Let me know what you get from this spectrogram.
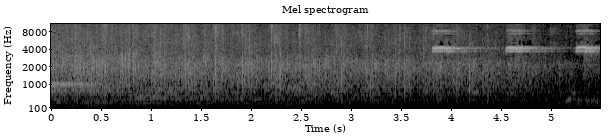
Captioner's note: cheers and applause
